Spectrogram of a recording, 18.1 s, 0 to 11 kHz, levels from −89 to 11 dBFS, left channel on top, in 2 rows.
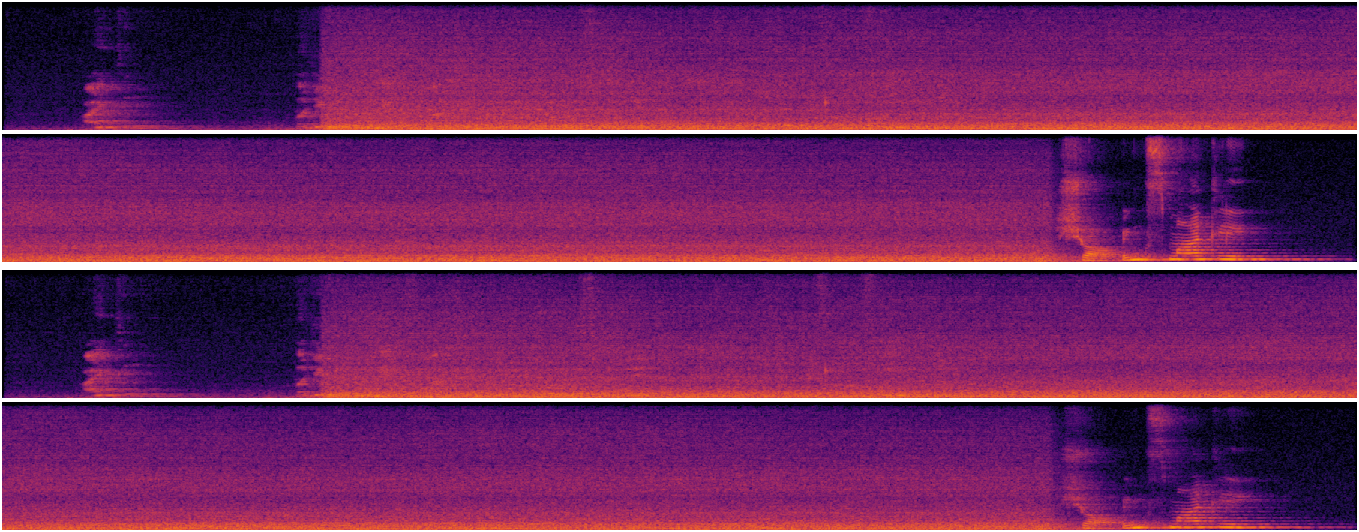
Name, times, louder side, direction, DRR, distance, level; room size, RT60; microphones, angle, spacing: voice 1, 0.5-1.0 1.3-4.5 5.1-7.4 8.8-9.5 10.4-12.5, equal, 30° right, 1.9 m, -35 dB
Water, 2.1-16.0, left 1 dB, 5° left, 0.6 m, -24 dB
sound 1, 2.8-11.3, equal, 30° left, 1.7 m, -34 dB
voice 2, 16.1-17.3, left 2 dB, 90° left, 0.6 m, -21 dB
9.6 x 4.0 x 5.5 m
head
